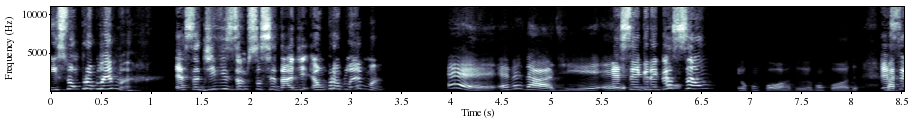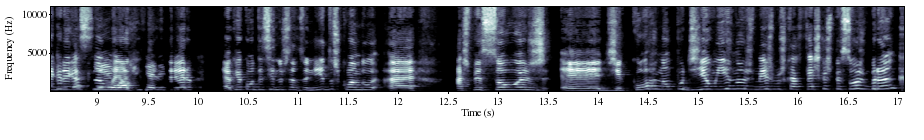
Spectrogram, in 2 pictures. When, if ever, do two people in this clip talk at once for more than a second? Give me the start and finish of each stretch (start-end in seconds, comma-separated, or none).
8.3-9.7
